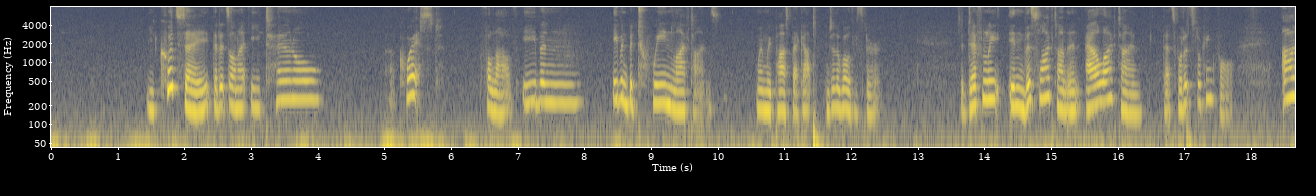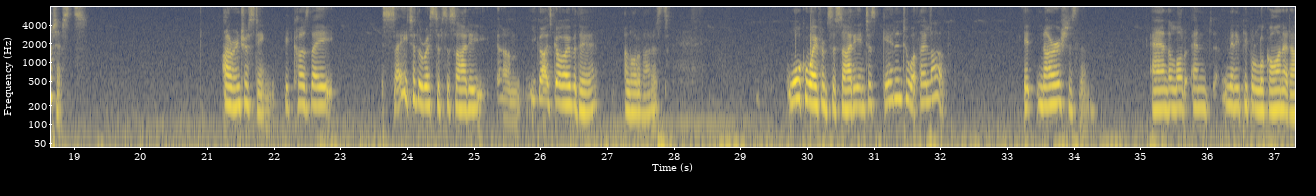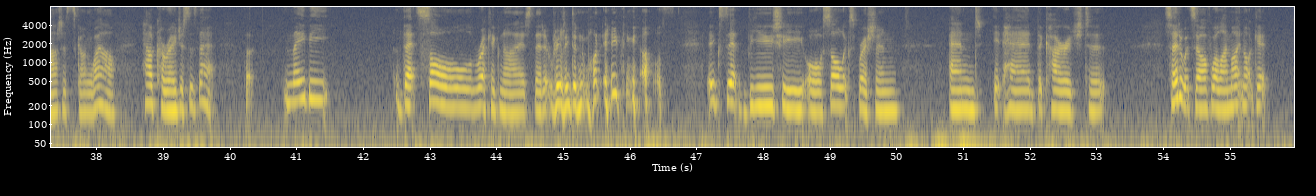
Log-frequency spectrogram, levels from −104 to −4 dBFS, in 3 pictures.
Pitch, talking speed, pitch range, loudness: 190 Hz, 130 wpm, 170-220 Hz, -18 LUFS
